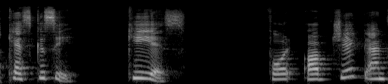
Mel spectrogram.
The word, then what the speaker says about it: qu'est-ce que c'est: The next question is that we are going to cover in this video is qu'est-ce que c'est?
